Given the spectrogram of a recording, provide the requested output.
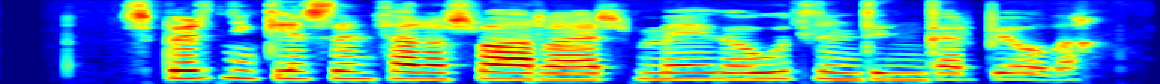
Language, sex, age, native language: Icelandic, female, 13, Icelandic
